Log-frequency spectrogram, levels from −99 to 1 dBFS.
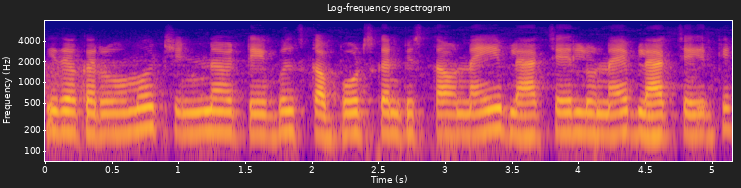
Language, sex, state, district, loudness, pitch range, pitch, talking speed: Telugu, female, Andhra Pradesh, Sri Satya Sai, -20 LUFS, 175-190 Hz, 180 Hz, 165 wpm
